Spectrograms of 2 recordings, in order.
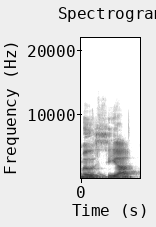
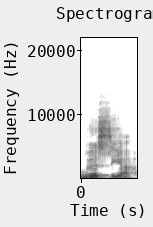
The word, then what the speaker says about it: Murcia: an e is f like gracias but in mathia you will hear uh gracias or mercia right so you will hear it pronounced not list but more like an s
